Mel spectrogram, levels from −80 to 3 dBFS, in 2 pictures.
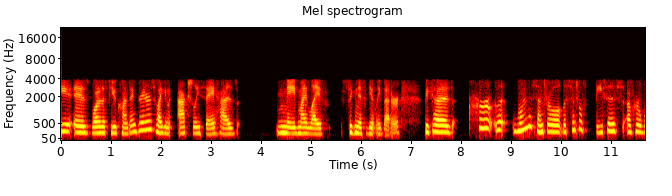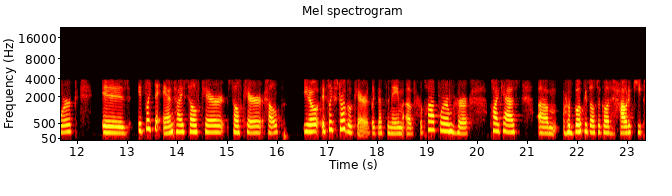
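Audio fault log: throughout: Speex codec. The speech carries a plainly audible hoarse, noisy grain because the CELP coder has too few bits to model the excitation signal accurately. The degree of damage fits a low Speex bitrate of around 11 kbps.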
